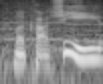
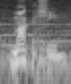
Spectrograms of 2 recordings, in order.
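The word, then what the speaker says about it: Makashi: intonation the difference between Mycoskie or maka she for me I go with the former splitting each syllable distinctly like mihashi or actually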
